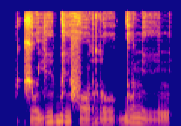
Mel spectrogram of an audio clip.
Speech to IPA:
t͡ʃ u˨ j i˦ b i˦ f o˨ r uː˨ ɡ͡b u˦ n iː˨ n

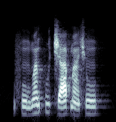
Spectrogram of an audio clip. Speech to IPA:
f ũ˨ b ã˦ kʷ ɪ˦ t͡ʃ a˨˦ ɓ ã˨ ʃ ũ˦

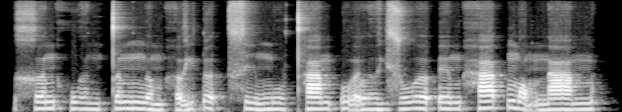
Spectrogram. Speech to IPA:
x ə˨˦ n h w ə̤˨˩ n t̪ ə˧ n ŋ ə˧˩ m h ə̰˧˥ j ɗ ə˨˩ t̚ s i˧˩ m u˧˩ t̪ʰ a˨˦ m ʔ ṵ˧˨ ə̯ l ə̤˨˩ j z u˧ ə̯ ʔ e˨˦ m h a˦˥ k̚ m ɔ̰˧˨ m n a˧ m

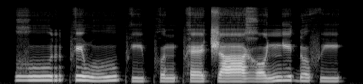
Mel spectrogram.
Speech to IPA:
ɣ uː˦ r pʰ ɪ˦ w uː˨˦ pʰ i˨ pʰ ʊ˨ n pʰ ɛ˨ t͡ʃ aː˨ ɣ ɔ˨ ɲ i˦ ɗ ʊ˦ f i˦

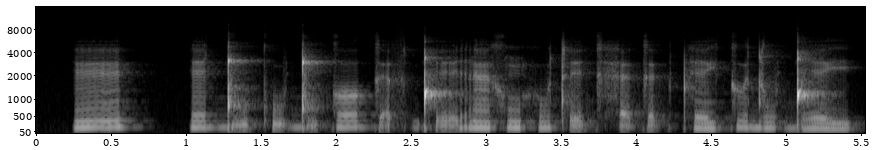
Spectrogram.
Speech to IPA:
ẽ | e ɡ͡ǃ ṵ kʼ ṵ ɡ͡ǃ ṵ k ɤ k ɛ̰ θ ǃʼ ḛ r ɛ̃ x ũ h u tʼ ḛ k h ɛ̰ k ɛ̰ k pʰ e j k ɯ d u ɡ͡ǃ e j

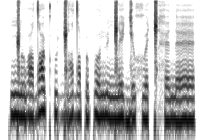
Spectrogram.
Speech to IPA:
ŋ͡ǁ u w o dˤ u kʷʰ ɛ ɡ͡ǁ o dˤ ɛ p u p o n ʉ ŋ͡ǁ e ɟ e xʷ ɛ ǁʰ ɛ n ɛ

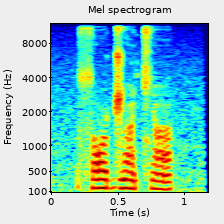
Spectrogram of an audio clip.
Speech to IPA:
s ɔ ɖ͡ʐ ã t͡ɕ ã

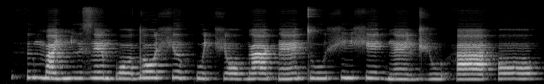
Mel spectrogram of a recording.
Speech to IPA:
h ɨ˧ m a˨ ɲ ɨ˨ z ɛ̃˧ b ɔ˨ d ɔ˦ ʃ ə˦˨ kʷ ə˧ t͡ʃ ɔ˨ ɡ a˧ k ɛ̃˨˦ t u˧ ʃ i˦ ʃ e˦ ɡ ɛ̃˨ d͡ʒ u˨ h aː˧ h ɔ˦

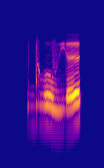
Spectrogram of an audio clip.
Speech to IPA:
dʱ o v j ɛ

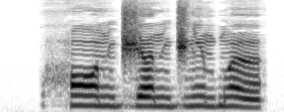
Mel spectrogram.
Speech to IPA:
h ɔ̃ n d͡ʒ ɐ n d͡ʒ ẽ b ɐ̃

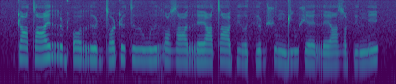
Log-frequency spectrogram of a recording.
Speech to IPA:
ʈ ɤ w tˤ ɛː r o ɖ ʔ ɔ r ɯː ɖ d ɔ ʈ ɯ t ɯː w ɯ r o zˤ ɤː r ɛː tˤ ɯː pʲ ɤː fʲ o ɖ ʃ o ŋ ɖ i w ʃ ɛː r ɛː zˤ o pʲ o ŋ e

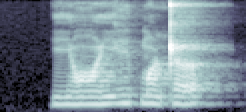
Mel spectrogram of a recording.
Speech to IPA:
j ɔ̃ j i ɓ ɔ̃ ʈ ə

